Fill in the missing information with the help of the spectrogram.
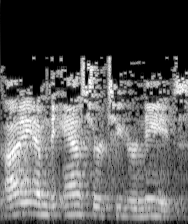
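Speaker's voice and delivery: ordinary talk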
